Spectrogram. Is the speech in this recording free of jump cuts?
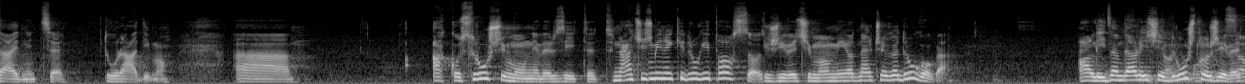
no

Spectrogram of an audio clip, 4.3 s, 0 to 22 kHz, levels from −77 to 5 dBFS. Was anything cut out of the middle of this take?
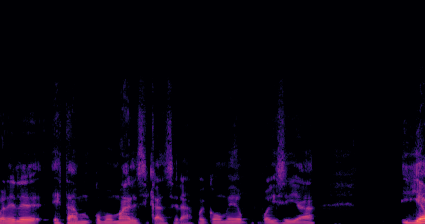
no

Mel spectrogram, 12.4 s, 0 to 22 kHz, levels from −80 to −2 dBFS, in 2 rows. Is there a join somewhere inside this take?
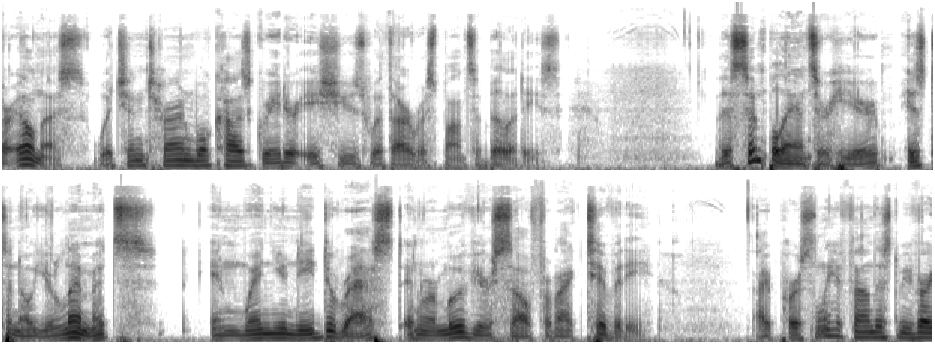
no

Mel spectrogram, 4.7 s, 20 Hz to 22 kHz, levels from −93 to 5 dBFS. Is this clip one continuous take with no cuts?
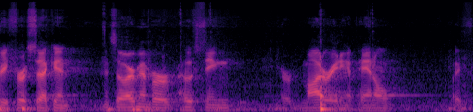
yes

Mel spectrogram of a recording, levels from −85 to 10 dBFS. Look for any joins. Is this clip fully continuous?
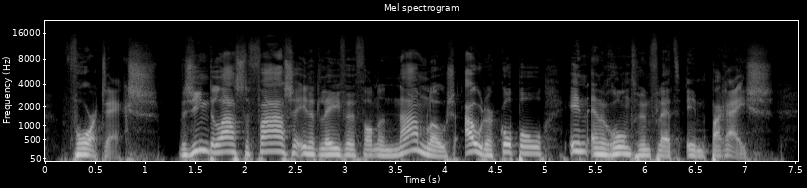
no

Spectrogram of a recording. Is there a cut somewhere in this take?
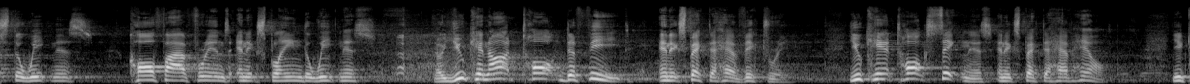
no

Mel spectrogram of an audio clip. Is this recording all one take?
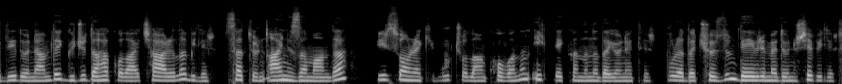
yes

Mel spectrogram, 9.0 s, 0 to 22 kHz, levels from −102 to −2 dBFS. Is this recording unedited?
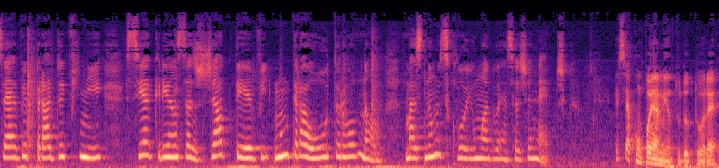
yes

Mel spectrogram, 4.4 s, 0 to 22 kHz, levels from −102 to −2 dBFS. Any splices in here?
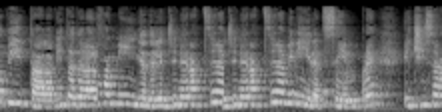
yes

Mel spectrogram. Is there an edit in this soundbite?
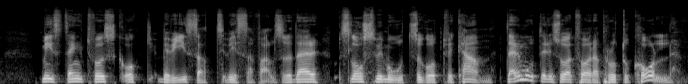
yes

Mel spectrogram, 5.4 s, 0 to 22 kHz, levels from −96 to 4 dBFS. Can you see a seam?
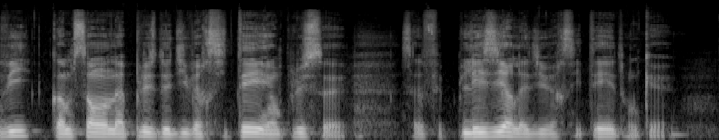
no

